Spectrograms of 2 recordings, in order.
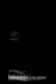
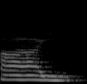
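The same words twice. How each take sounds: First: The vowel stays one steady sound. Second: The vowel glides between two sounds. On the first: The speaker calls it right. "It's I. It's just I" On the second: The speaker calls it wrong. "It's not I"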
